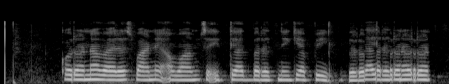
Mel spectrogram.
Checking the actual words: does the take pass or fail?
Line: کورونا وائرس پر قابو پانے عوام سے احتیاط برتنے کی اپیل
fail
